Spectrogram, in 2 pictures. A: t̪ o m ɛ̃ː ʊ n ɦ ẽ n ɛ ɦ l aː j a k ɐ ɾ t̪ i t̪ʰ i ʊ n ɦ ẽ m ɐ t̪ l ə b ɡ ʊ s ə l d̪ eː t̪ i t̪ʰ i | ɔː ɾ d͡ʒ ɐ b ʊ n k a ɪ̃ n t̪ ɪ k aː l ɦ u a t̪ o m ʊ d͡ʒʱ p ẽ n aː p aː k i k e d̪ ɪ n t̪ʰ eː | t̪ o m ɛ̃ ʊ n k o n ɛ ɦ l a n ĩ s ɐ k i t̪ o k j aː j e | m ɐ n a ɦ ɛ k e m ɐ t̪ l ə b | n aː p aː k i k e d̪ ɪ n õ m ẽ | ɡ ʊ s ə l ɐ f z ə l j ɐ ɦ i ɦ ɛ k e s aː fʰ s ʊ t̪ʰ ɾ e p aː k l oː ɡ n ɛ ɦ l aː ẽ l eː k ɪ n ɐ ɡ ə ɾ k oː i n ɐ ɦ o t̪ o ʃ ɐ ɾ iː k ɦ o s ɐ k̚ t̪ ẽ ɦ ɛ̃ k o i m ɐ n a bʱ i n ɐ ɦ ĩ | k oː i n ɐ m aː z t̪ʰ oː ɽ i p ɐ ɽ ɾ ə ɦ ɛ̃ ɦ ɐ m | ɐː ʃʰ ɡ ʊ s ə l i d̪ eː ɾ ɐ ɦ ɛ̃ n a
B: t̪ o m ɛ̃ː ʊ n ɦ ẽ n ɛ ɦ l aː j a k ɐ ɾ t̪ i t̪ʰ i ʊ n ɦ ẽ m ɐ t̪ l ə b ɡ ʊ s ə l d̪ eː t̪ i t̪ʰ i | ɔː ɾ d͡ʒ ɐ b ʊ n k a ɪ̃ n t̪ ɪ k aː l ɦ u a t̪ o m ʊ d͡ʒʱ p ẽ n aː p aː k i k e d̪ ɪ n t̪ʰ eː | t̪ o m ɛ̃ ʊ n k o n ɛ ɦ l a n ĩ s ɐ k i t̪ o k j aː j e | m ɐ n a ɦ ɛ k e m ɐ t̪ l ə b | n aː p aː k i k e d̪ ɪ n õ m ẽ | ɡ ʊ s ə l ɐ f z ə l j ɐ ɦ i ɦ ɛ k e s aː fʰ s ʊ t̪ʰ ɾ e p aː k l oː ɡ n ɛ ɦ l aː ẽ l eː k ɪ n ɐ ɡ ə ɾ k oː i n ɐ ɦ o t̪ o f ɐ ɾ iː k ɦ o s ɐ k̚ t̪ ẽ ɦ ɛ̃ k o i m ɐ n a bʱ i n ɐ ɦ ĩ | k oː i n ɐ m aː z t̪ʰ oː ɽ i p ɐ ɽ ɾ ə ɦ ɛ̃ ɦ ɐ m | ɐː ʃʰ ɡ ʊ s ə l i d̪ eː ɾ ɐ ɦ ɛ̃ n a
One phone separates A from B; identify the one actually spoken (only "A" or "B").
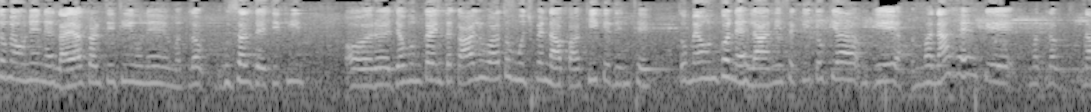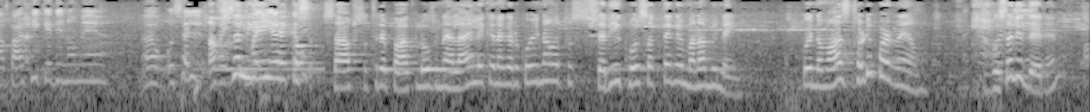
A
